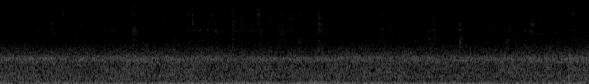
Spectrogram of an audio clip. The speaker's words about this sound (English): And I really can't record anything decent with that in the background and with water dripping all over. But this sounds pretty cool when you're recording like this. I like the rain.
